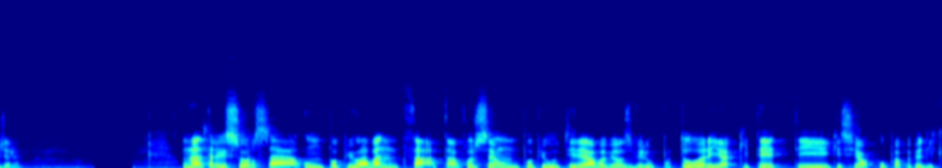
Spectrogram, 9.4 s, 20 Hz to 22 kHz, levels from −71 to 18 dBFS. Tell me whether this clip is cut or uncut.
uncut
